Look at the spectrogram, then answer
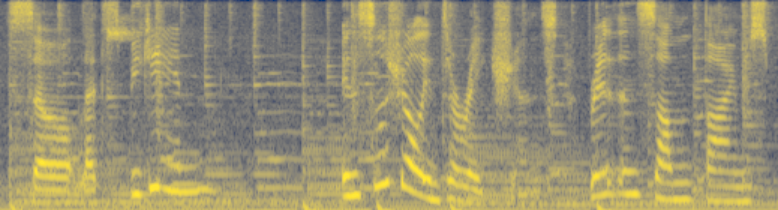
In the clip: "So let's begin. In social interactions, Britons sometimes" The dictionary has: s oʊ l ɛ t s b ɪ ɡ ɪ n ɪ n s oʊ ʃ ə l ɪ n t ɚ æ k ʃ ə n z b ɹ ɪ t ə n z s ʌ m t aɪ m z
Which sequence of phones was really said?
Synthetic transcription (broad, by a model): s oʊ l ɛ t s b ɪ ɡ ɪ n ɪ n s oʊ ʃ ə l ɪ n t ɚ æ k ʃ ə n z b ɹ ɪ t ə n s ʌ m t aɪ m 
